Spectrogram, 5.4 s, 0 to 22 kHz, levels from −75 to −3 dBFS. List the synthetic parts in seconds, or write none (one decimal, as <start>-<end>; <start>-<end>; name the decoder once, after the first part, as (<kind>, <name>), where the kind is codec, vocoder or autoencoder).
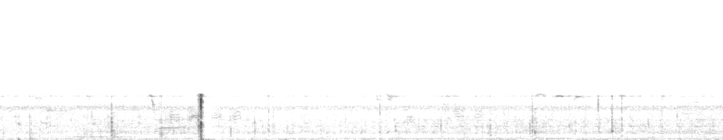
0.0-5.4 (vocoder, BigVGAN v2)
